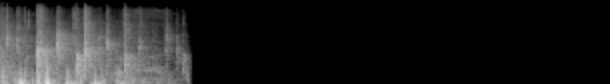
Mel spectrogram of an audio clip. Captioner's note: applause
